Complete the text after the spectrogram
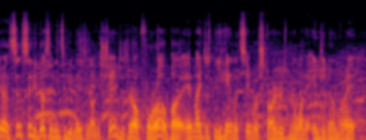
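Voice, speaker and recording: Talking at a very fast pace with hardly any pauses, a man uses lively intonation and a fairly high pitch over noticeable background noise. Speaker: soccer commentator. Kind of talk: live commentary. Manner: casual, conversational.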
